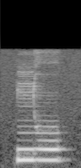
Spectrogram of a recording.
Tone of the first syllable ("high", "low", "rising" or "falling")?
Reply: high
